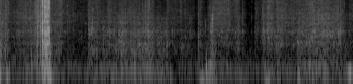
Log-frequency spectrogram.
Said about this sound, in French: Alors, je vais juste enlever le scotch.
